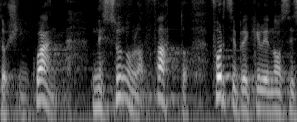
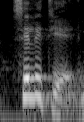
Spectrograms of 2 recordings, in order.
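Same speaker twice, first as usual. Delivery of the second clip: usual speaking voice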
